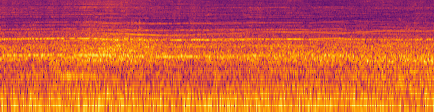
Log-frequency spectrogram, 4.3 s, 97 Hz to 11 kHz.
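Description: Kai Deng K130 mini egg quadcopter flying, its motors and propellers giving a steady high whine of several held tones, with wind rumbling on the microphone.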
